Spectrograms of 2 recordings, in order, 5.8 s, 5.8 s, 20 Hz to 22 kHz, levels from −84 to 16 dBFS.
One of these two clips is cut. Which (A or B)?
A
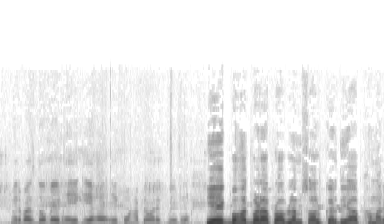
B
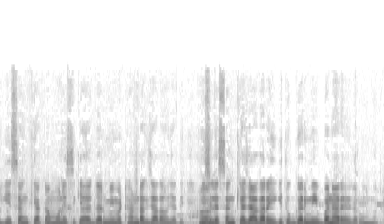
A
